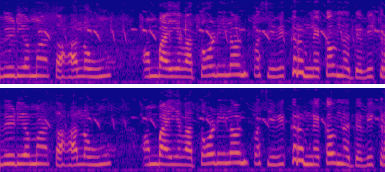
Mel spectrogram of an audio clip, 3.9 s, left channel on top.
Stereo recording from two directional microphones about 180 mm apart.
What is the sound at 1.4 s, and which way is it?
Speech, 15° right (ahead or behind).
